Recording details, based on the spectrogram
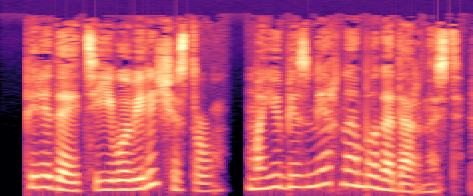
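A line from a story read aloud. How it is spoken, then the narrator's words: Stunned mumble. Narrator (Russian): ошарашенно пробормотала я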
